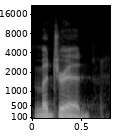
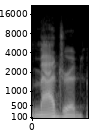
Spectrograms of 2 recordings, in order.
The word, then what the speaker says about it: Madrid: And he looks and sees at the Mirage, the billboard that says Madrid. – 1 mile. – Which they pronounce Madrid. – Madrid. – It's Madrid. It's not Madrid. It's Madrid. – Yeah, the American pronunciation. Madrid.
